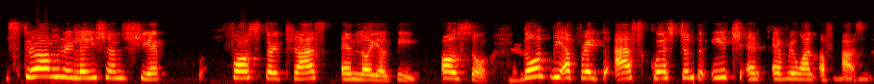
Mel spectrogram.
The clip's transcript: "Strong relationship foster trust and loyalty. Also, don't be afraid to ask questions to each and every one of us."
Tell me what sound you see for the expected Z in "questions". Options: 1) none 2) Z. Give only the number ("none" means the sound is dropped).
1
